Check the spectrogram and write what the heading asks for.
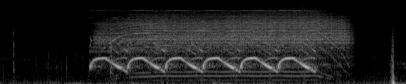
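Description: Dickie Toys rescue helicopter's built-in siren sound effect, played through its small speaker: six quick falling wails, about two and a half a second, over a steady hiss. It starts about a second in, lasts a little over two seconds, and is followed by a single click near the end.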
